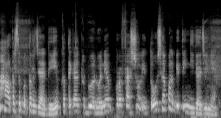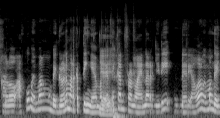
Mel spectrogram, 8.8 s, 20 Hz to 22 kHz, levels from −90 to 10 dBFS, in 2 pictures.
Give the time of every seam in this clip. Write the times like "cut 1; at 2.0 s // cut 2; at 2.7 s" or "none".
cut 1; at 1.2 s // cut 2; at 4.4 s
